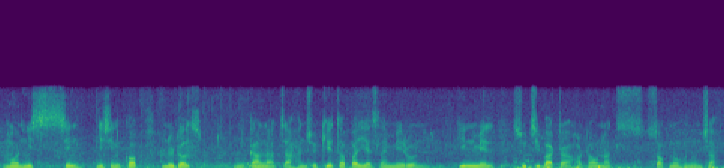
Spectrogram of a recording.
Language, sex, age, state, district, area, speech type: Nepali, male, 18-30, West Bengal, Kalimpong, rural, read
